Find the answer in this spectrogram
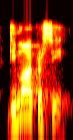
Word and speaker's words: democracy: from right to left democracy the democracy one two democracy democracy so the stress goes on the third syllable from right to left or a compound noun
